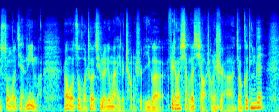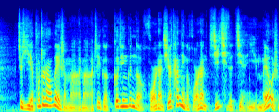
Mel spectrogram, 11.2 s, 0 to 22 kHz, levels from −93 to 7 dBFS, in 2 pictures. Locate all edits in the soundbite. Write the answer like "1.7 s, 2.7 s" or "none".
7.2 s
